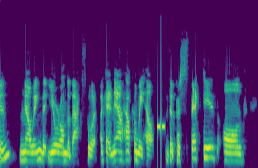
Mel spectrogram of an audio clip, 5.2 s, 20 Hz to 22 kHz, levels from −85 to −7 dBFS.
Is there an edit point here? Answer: yes; 1 cut; at 3.2 s

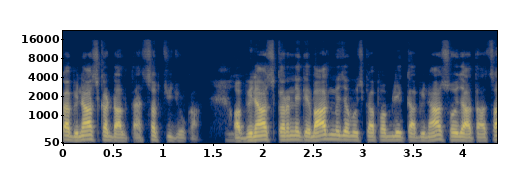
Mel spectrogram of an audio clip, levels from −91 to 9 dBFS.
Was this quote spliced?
no; 0 cuts

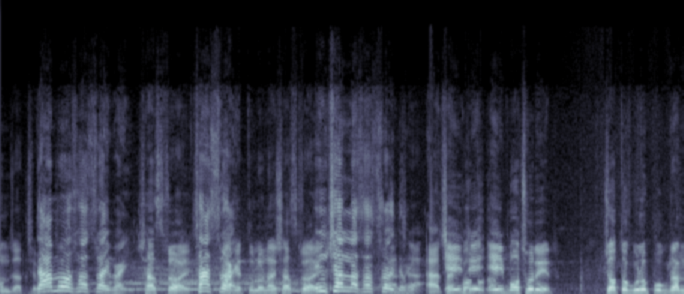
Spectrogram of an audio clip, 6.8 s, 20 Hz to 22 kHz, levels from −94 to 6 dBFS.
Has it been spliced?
yes; 1 cut; at 4.3 s

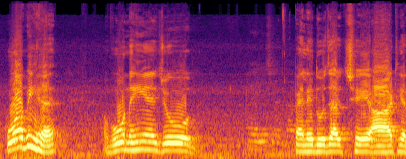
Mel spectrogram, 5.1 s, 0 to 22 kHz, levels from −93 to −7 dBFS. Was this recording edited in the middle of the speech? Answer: no; 0 cuts

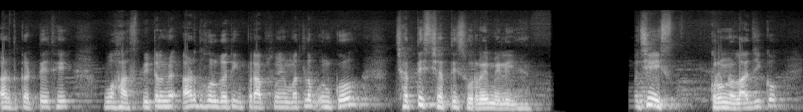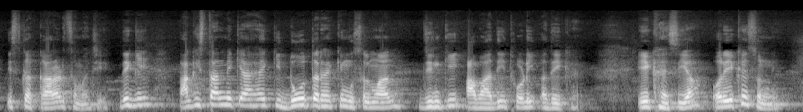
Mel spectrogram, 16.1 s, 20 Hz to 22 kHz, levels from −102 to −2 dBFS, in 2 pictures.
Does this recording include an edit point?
yes; 1 cut; at 6.4 s

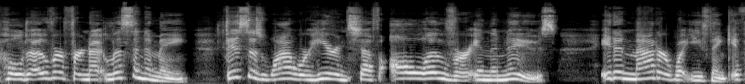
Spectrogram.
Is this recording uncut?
yes; 0 cuts

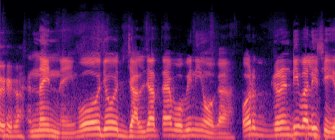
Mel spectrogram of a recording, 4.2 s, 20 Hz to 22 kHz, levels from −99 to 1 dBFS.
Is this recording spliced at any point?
yes; 1 cut; at 2.9 s

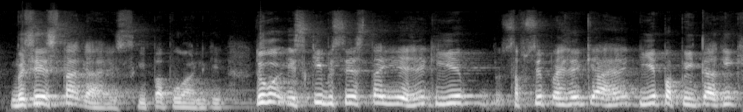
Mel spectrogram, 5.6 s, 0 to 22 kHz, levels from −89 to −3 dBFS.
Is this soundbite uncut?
yes; 0 cuts

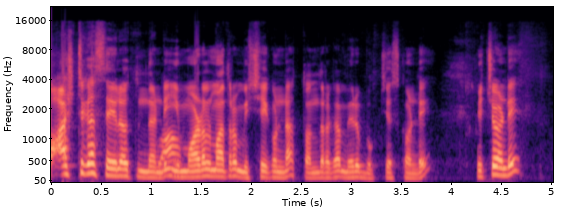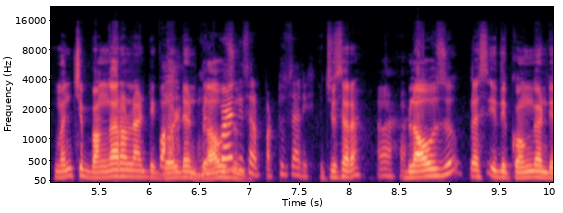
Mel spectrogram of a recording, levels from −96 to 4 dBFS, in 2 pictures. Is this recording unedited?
yes; 0 cuts

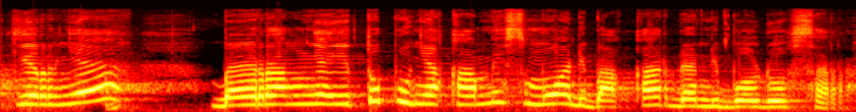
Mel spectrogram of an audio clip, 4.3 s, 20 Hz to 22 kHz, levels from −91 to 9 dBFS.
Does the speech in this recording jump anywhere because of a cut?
no; 0 cuts

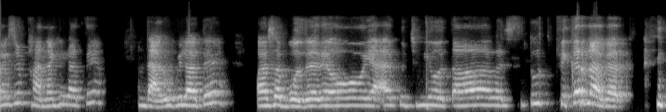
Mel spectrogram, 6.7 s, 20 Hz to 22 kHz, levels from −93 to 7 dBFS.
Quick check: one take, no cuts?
yes; 0 cuts

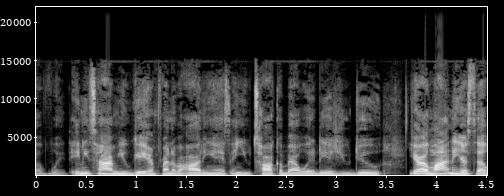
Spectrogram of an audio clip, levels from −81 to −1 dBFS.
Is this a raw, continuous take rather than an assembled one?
yes; 0 cuts

